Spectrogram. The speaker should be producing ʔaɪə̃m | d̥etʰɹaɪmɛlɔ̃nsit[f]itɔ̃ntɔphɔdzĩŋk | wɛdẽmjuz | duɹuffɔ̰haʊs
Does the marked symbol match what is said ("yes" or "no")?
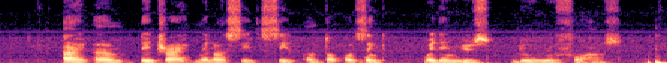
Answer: no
